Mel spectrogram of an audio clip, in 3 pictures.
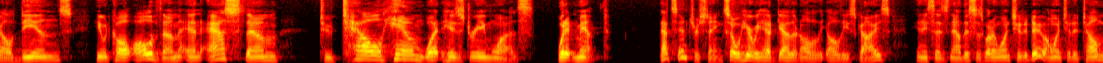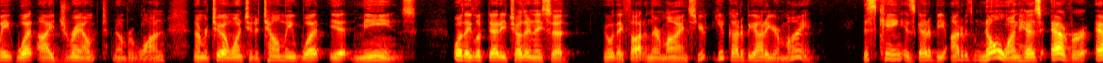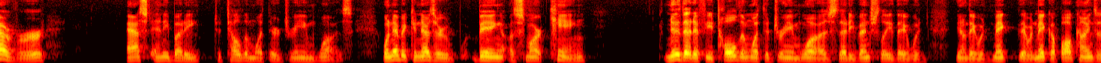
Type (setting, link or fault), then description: setting, large echoing room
